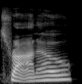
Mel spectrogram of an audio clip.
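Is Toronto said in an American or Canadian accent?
Canadian. Toronto is said with a Canadian accent. "they're from Toronto"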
